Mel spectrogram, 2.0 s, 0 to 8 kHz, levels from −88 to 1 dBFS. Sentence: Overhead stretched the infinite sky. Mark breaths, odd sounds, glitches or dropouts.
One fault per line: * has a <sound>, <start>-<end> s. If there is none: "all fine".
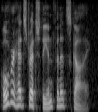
all fine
